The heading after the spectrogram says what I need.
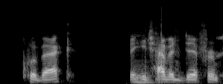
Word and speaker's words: Quebec: letter kenny yeah okay so whenever they say quebec they each have a different pronunciation and they always hit all four together quebec quebec so there you go that's it the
